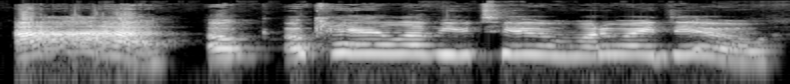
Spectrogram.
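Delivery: high-pitched mock panic; acting out awkward alarm at affection; flustered. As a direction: blurt it in a high, overwhelmed voice. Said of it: "I couldn't, I couldn't let it in".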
